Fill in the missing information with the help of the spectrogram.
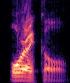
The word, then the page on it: auricle: American English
